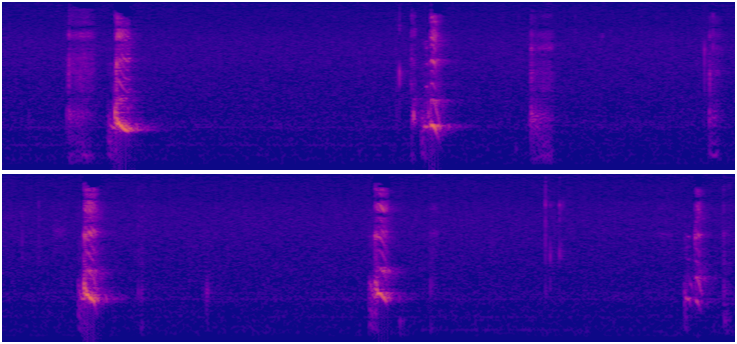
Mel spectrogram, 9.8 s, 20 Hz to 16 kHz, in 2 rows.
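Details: Hiccups in a preterm baby girl aged 2½ months actual, 1 week corrected age: sharp, brief gulping sounds recurring at irregular intervals, about 13 a minute, in a quiet room.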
